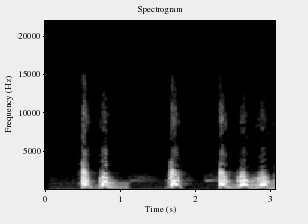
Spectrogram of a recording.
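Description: A Bernese Mountain Dog puppy barks in brief, high-pitched yaps. The barks come singly and in quick clusters, some with a slightly whiny, rising-falling edge.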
